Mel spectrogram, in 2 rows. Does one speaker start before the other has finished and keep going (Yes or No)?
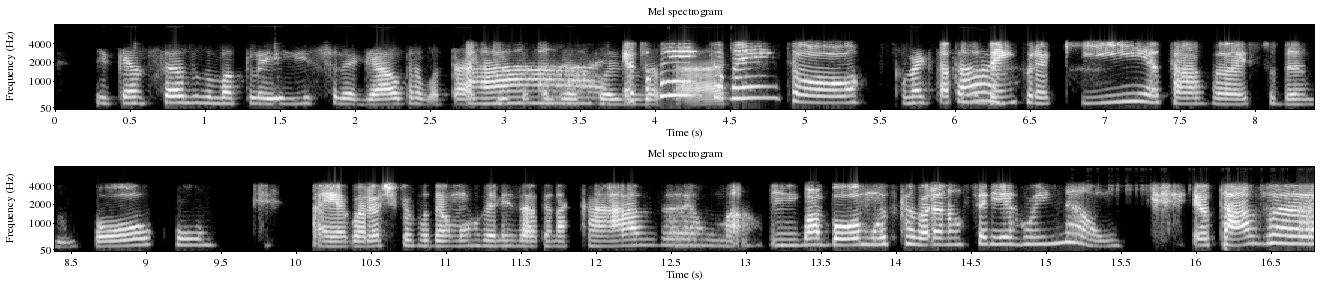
Yes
